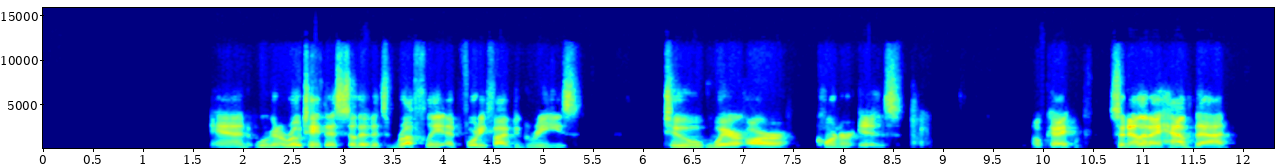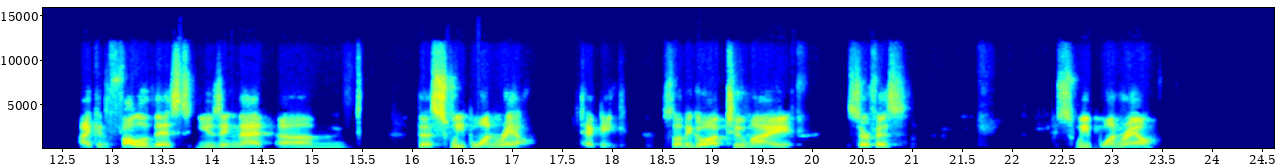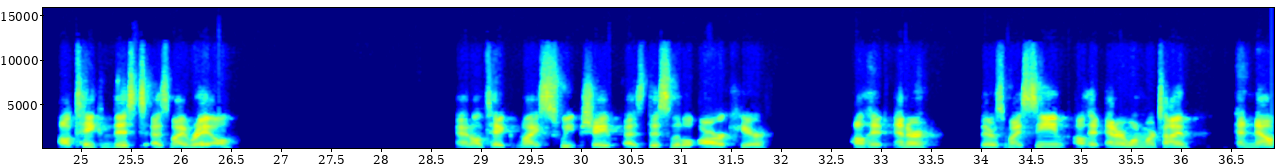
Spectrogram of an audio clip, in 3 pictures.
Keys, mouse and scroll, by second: 1.8 click, 3.0 click, 5.5 click, 7.0 right click, 7.4 middle click, 12.5 click, 20.2 click, 23.8 click, 25.5 click, 27.8 click, 30.4 F15, 30.6 click, 33.2 Return, 35.2 Return.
